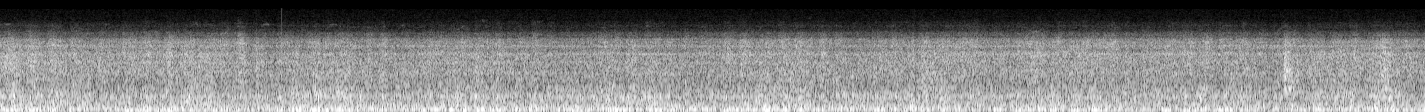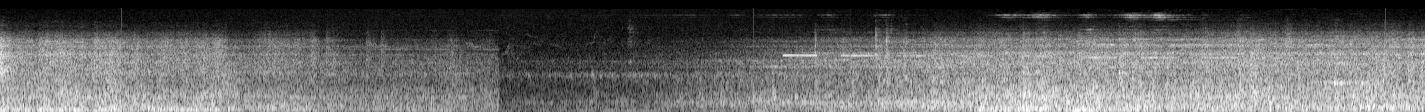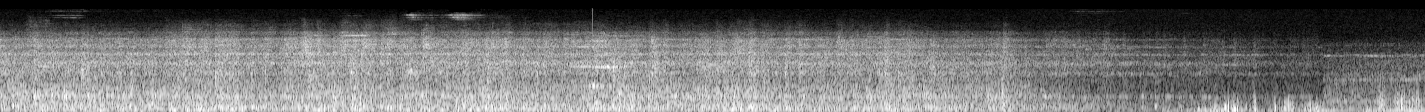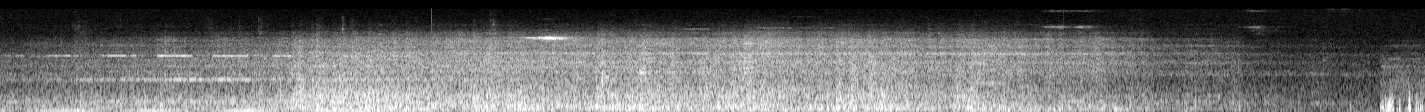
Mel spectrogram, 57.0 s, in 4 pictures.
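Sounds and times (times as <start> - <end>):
train rolling on rails: 0.0 - 57.0
faint high wheel squeal: 21.8 - 28.1, 40.0 - 46.4, 48.0 - 48.6, 52.0 - 55.6.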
